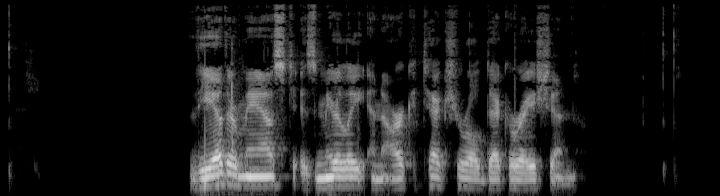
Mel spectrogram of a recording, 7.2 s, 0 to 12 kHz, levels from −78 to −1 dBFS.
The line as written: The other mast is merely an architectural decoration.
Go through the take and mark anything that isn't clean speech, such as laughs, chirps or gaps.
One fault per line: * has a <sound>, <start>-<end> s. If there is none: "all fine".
all fine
